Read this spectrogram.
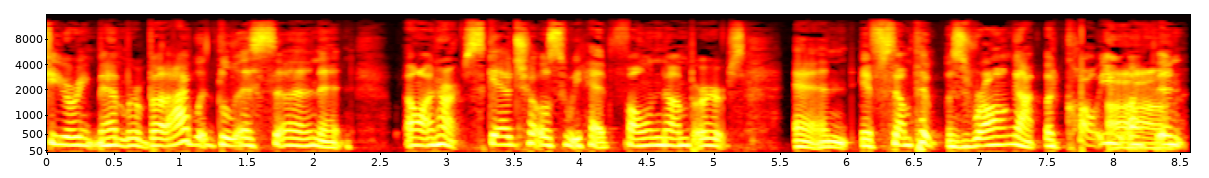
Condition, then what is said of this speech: Spasmodic dysphonia. But they understand that I have this voice problem.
